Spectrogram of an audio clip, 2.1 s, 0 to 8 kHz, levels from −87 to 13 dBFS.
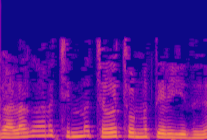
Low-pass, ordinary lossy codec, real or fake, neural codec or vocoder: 7.2 kHz; MP3, 24 kbps; real; none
